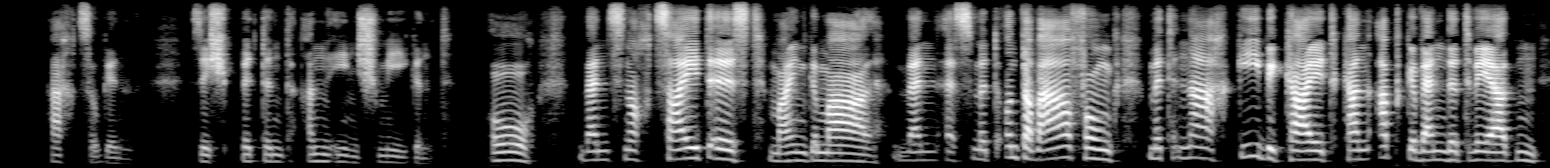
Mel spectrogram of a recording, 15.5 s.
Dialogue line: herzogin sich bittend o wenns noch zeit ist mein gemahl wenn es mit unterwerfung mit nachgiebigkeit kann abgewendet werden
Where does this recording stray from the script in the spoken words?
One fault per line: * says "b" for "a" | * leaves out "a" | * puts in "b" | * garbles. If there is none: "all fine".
* puts in "an ihn schmiegend"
